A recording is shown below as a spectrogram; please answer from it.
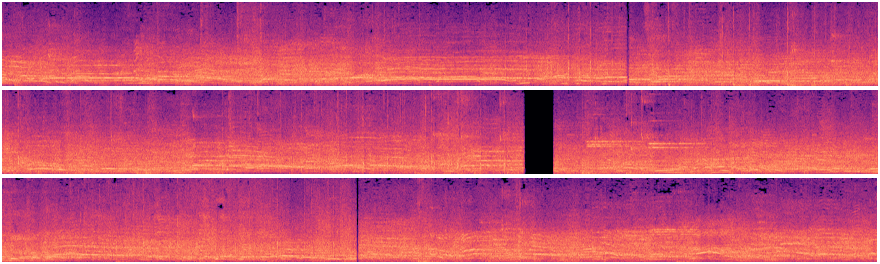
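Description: Basketball game sounds in a gym: a ball bouncing on the hardwood floor under a steady mix of spectators' and players' voices. The sound drops out for a split second at a cut about eighteen seconds in.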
